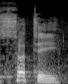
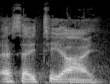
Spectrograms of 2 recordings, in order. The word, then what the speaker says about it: sati: You know the word sati in Sanskrit it's spelled s a ti long i.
